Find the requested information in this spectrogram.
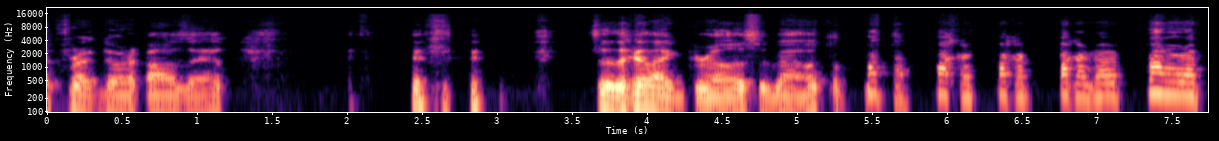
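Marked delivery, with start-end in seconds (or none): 5.2-7.7 very high, softened rapid-fire mock cursing; imitated sputtering outburst. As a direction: sputter like an appalled parent in caricature. Imitating parents' outburst, retold.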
